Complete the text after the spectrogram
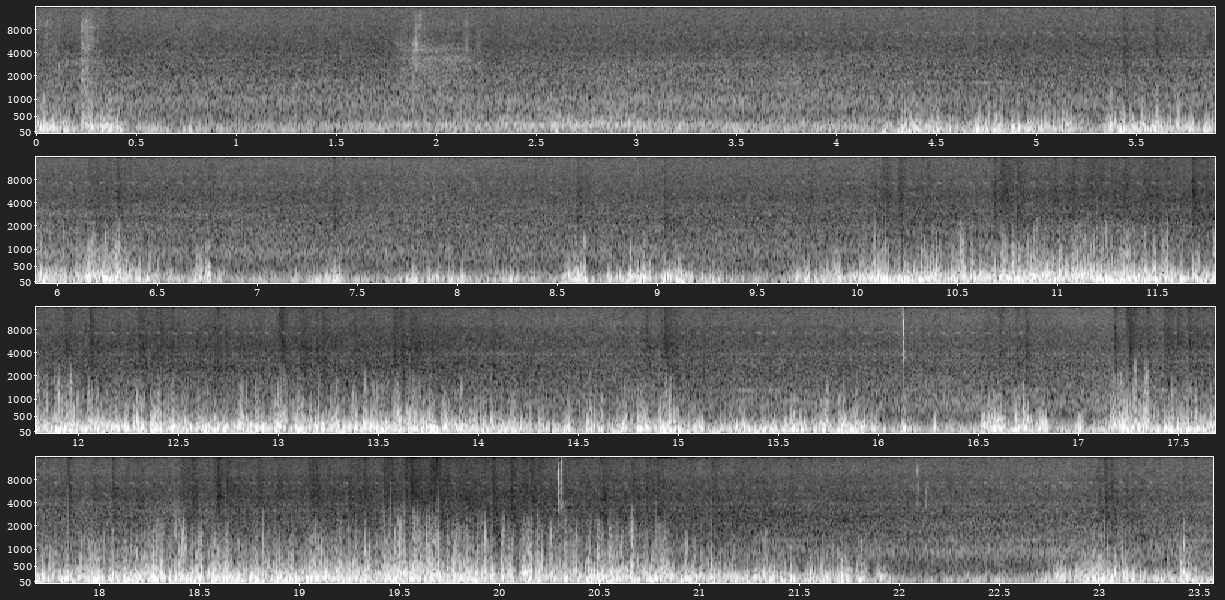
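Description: Strong wind gusts and buffets loudly outdoors.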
